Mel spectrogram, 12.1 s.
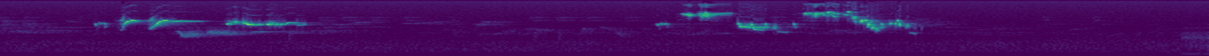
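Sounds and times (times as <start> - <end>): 
European robin singing high liquid twitters and sweet trills: 0.0 - 9.2.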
